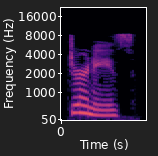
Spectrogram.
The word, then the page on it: journeys: British English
